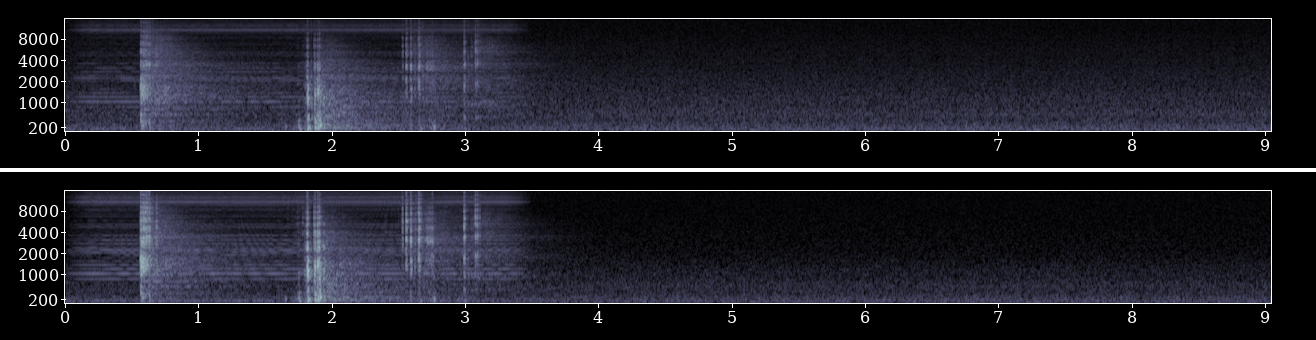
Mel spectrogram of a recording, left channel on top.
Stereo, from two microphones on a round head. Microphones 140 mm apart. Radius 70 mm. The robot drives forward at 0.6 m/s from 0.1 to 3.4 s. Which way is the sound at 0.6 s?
55° right (ahead or behind).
